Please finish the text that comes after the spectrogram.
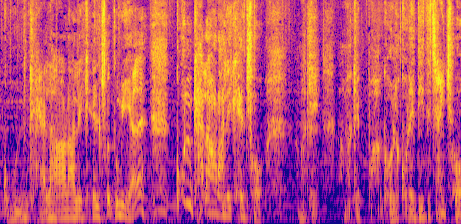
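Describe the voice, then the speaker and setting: A man's voice: medium pitch, huge pitch swings, a little fast, music in the background. A man playing a guilt-ridden, paranoid man coming apart in an audio drama, stammering and repeating himself theatrically. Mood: disbelieving, agitated. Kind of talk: audio drama acting, Bengali mixed with English.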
